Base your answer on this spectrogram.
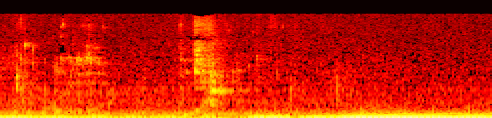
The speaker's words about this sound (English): sorry, I need to get a drink of water.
